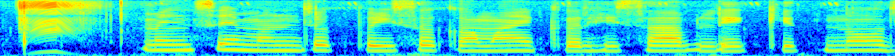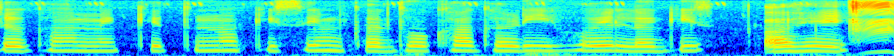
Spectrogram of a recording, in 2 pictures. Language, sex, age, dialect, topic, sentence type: Chhattisgarhi, female, 18-24, Northern/Bhandar, banking, statement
